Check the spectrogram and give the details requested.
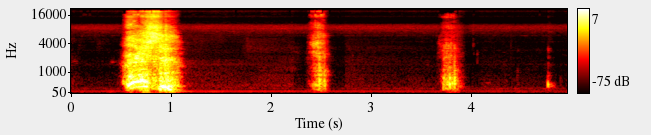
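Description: One loud, explosive sneeze followed by two short sniffs through the nose.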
